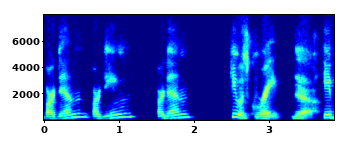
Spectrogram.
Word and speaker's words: Bardem: Bardem.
